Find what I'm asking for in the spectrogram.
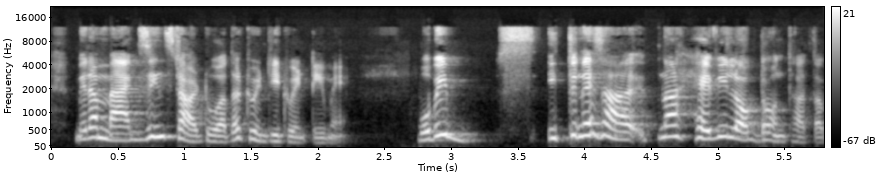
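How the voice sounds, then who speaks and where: Against a quiet background, a woman speaks at a high pitch with very wide pitch swings and big swings in loudness. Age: 40s. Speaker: writer and editor. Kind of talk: podcast interview answer.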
